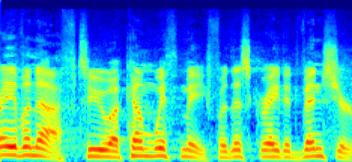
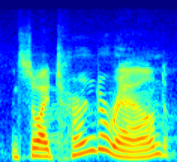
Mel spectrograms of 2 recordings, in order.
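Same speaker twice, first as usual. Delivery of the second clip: usual speaking voice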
